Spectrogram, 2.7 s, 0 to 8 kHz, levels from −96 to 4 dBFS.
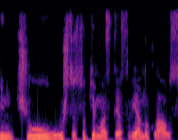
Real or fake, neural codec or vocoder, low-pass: fake; vocoder, 22.05 kHz, 80 mel bands, Vocos; 7.2 kHz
